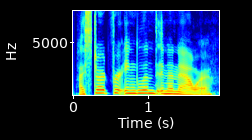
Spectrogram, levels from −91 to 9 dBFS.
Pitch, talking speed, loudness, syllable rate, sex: 240 Hz, 215 wpm, -14 LUFS, 4.7 syllables/s, female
